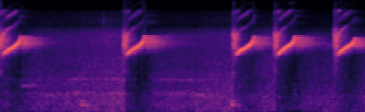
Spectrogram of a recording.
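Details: Five-coloured sunbird gives high, thin, upslurred whistles, each with a clicky start and a held bright tail. One note opens, then after a long pause three come in quick succession. The setting is otherwise still.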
